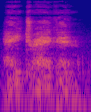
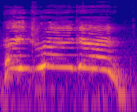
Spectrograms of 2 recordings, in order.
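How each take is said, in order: First: It is whispered very softly. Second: It is shouted very loudly.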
